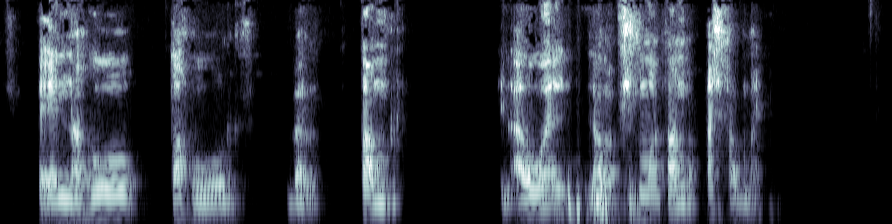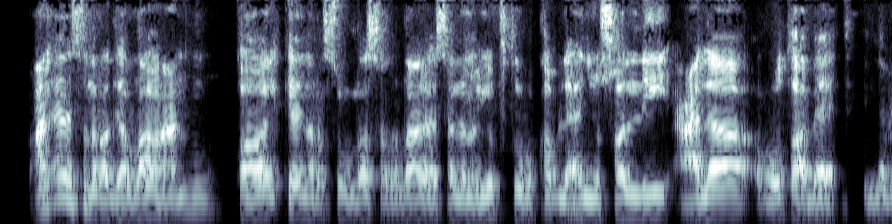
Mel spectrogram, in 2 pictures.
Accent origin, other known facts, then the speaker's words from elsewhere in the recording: Egypt; او الكسكسي زي ما بيتقال في بعض عندنا في مصر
